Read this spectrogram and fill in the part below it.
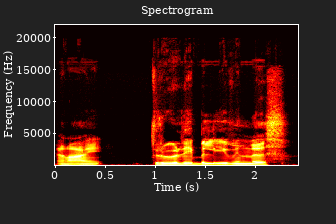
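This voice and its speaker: A man whose first language is Afrikaans speaks in a casual, earnest tone with playful asides. His voice sits at an ordinary middle pitch. It is recorded close and dry, with no room sound. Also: unhurried, clean tone, no room sound, lo-fi sound. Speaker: podcast guest. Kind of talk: casual chat.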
